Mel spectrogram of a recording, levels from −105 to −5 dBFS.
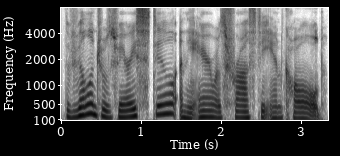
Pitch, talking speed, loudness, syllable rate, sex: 175 Hz, 215 wpm, -16 LUFS, 4.8 syllables/s, female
